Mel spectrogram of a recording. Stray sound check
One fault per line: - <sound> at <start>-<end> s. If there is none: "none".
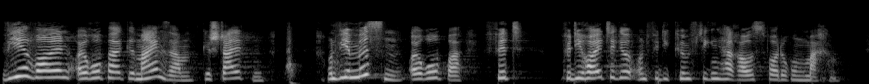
- whoosh at 2.8-3.0 s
